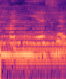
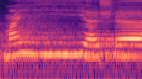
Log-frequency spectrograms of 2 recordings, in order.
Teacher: Ditambah sedikit dengung, melebur dan mendengung. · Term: idgham bi gunnah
